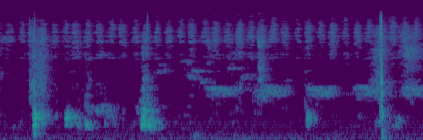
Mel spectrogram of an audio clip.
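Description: Near silence: room tone with a few faint soft taps, a finger or stylus touching a phone touchscreen while writing on it.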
